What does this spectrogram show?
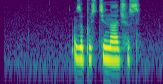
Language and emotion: Russian, neutral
